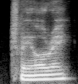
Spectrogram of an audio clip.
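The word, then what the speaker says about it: Traoré: from Bina Faso Ibrahim trayor that's how you say it trayor right trayor who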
